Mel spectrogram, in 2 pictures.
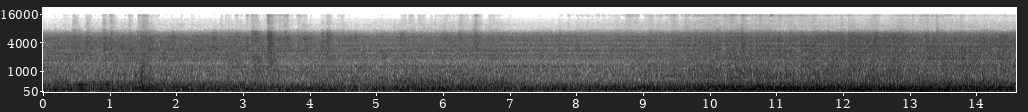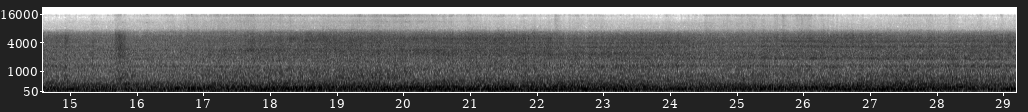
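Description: Container freight train's wagons rolling past close by: a steady noise of steel wheels on rail that grows louder about ten seconds in.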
